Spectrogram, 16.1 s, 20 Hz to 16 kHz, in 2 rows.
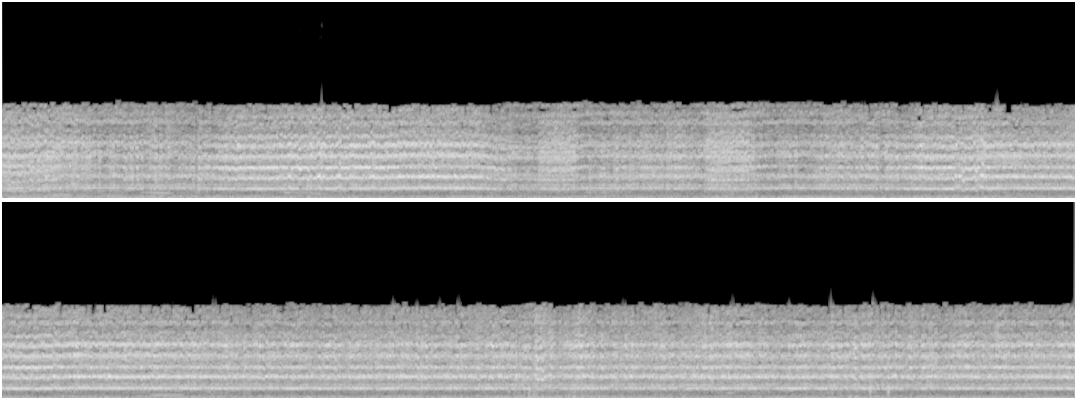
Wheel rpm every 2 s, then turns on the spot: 220, 220, 220, 230, 230, 230, 230, 230.
none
